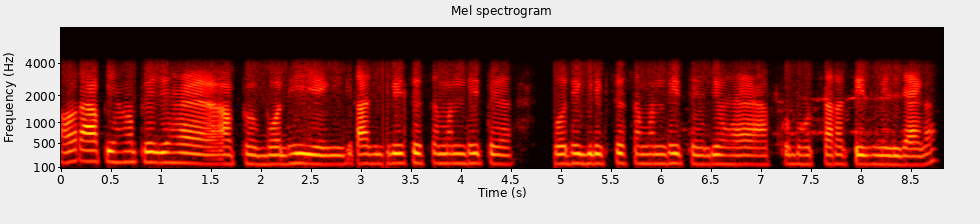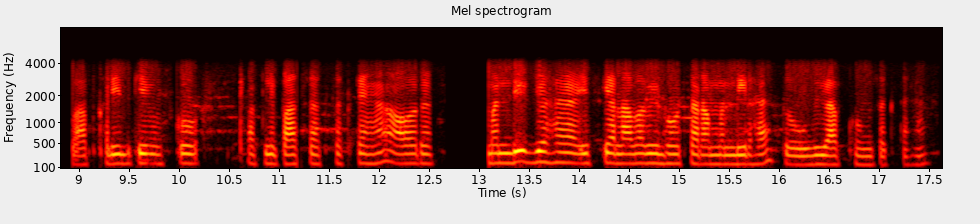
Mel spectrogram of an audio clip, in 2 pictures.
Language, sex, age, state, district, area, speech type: Hindi, male, 30-45, Bihar, Madhepura, rural, conversation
